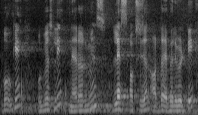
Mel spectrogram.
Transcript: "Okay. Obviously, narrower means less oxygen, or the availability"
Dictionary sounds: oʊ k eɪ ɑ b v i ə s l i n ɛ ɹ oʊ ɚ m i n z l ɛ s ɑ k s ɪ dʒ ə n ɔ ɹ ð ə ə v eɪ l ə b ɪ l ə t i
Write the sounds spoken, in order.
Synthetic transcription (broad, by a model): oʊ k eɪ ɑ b i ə s l i n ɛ ɹ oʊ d m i n s l ɛ s ɑ k s ɪ dʒ ə n ɔ ɹ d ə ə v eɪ l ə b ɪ l t i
